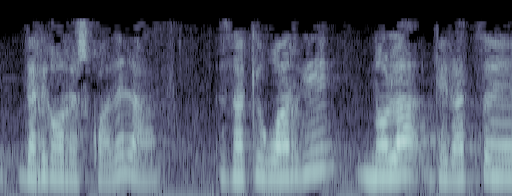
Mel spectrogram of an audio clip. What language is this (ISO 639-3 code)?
eus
